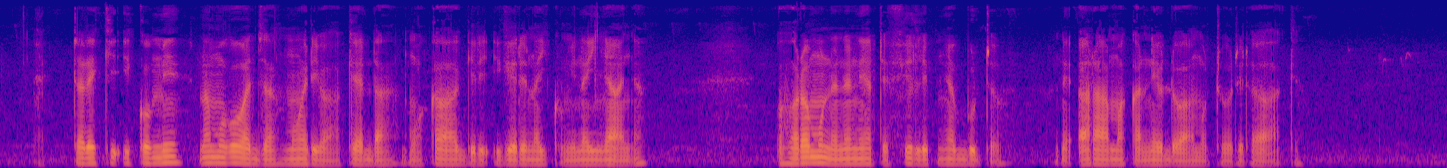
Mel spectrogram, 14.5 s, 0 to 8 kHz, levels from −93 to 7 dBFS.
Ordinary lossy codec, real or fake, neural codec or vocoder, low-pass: AAC, 32 kbps; real; none; 7.2 kHz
